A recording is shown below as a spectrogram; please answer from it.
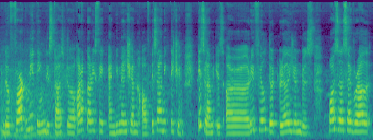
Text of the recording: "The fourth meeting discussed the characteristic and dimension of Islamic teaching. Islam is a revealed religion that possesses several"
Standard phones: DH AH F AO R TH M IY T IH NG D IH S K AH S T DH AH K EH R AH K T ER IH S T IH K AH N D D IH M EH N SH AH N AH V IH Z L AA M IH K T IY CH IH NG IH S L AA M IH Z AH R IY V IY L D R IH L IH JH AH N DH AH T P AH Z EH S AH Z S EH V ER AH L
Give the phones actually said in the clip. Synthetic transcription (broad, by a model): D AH F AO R T M IY T IH NG D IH S K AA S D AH K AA R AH K T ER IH S T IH K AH N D D IH M EH N SH AH N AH F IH S L AA M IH K T IY CH IH NG IH S L AA M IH S AH R IY F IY L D R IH L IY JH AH N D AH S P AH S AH S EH V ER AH L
